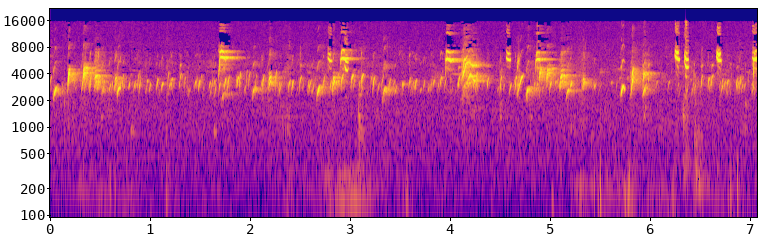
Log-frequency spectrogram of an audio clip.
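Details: European goldfinch song intended to get a male goldfinch singing: dense, fast twittering with rolling trills and scattered high sparkling notes, continuous and lively, with a soft low rumble briefly heard.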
